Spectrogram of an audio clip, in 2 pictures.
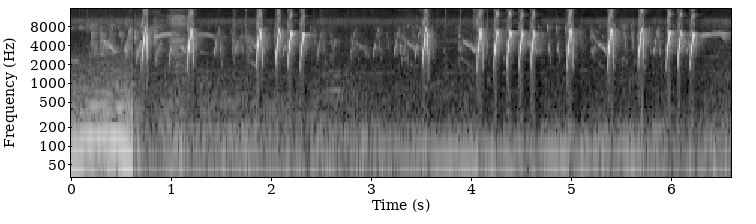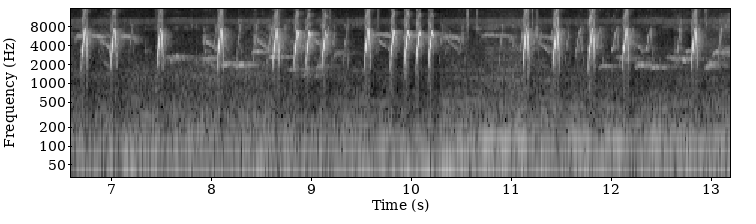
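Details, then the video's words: Bar-winged prinia giving lively 'nembak belalang emas' song: an irregular, near-continuous scatter of sharp, very high clicking notes, sometimes doubled or tripled, with a brief low hum at the very start. "BURUNG CIBLEK GACOR NEMBAK BELALANG EMAS SANGAT JITU BUAT MASTERAN DAN PANCINGAN CIBLEK"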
